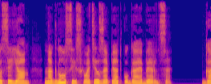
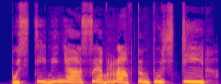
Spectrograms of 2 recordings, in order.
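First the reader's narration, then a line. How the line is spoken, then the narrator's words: Yelled. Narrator (Russian): орал он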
